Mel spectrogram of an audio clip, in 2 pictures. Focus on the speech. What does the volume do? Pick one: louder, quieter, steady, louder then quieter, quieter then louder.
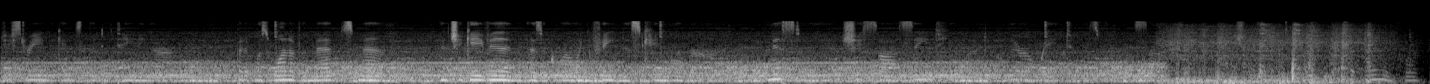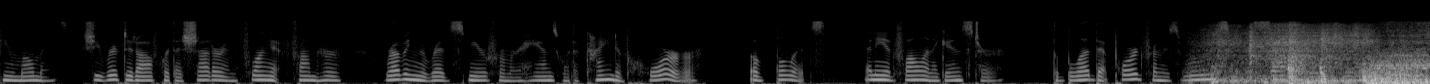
quieter.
